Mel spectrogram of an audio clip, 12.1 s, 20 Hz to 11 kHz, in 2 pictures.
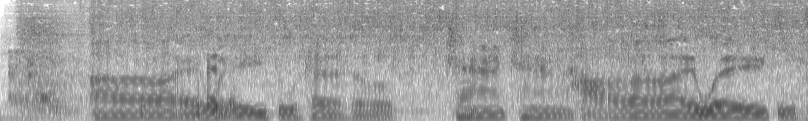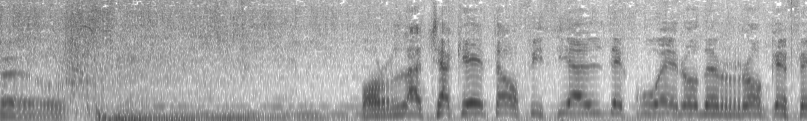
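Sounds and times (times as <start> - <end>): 
shower running: 0.1 - 12.1
person singing a lilting melody: 0.6 - 6.8
speech: 1.4 - 7.4, 8.8 - 12.1.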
